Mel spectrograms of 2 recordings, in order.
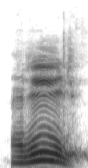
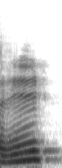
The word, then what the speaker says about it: read: रीड. Second form same, third form same. इसको क्या बोलेंगे? रेड. रेड. Some of the students gate confused, उनको confusion हो जाता है इसकी प्रोनाउंसिएशन. नाउ सी, अभी तक हमने डिस्कस किया, हैव यू गॉट इट?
